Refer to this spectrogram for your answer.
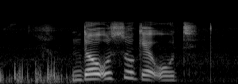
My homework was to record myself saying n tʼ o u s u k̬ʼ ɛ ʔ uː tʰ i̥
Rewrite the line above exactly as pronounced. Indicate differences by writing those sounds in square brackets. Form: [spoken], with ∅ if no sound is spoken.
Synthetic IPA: n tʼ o u s u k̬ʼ ɛ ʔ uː tʰ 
